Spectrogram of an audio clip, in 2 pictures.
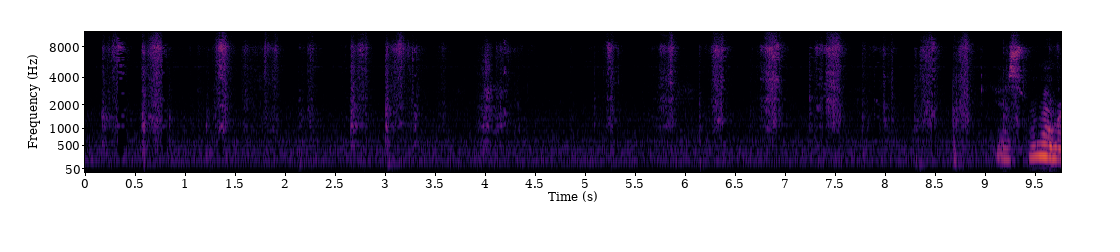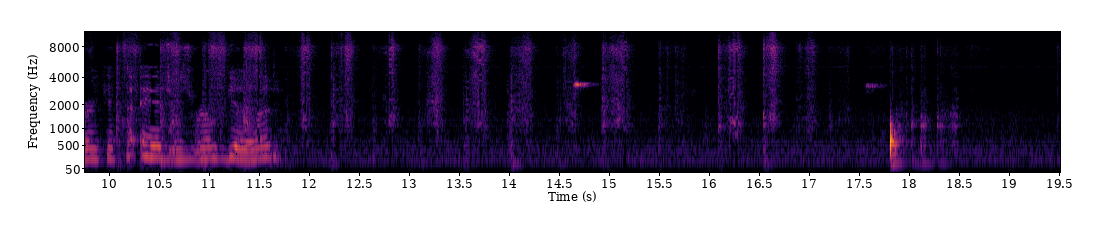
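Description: A brush dabs and swishes briskly across paper.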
